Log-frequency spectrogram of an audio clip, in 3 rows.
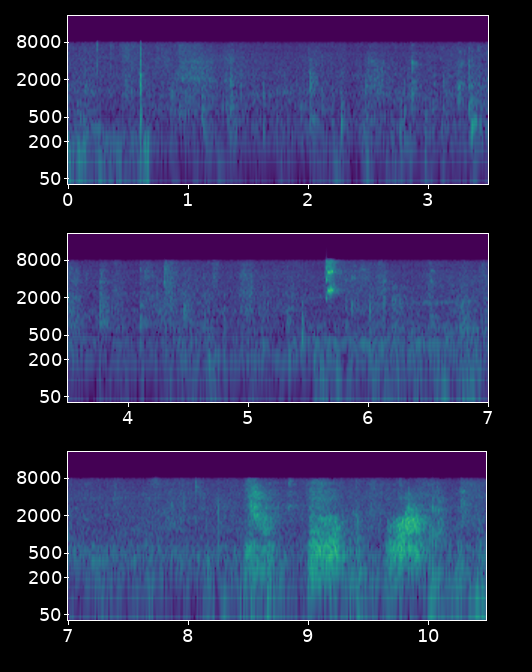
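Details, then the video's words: Six-week-old Springer Spaniel pups making a few short high whimpers and yelps near the end, after a long quiet stretch with household noise and a faint steady hum. "Springer Spaniel pups 6 weeks"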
